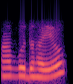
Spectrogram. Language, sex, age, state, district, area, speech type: Sindhi, female, 18-30, Delhi, South Delhi, urban, conversation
